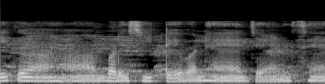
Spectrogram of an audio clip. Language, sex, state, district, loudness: Hindi, female, Punjab, Pathankot, -16 LUFS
